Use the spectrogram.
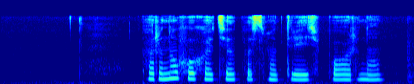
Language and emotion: Russian, sad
